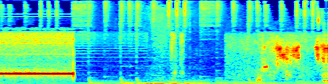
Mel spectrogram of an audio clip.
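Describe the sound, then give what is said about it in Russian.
A telephone line tone sounds while someone places a call: one loud, steady, unbroken tone lasts about a second, then cuts off abruptly into quieter, mixed background sounds. “Возьмет он трубку или нет? Сегодня мы пытались ему дозвониться, а не получилось.”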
